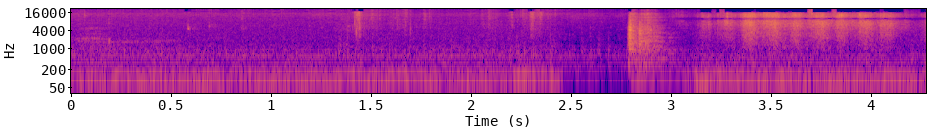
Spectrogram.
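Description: Golden-brown fried cabbage and gram flour pakoras, fried on both sides and resting in a strainer, are handled against a low background rumble. After a brief hush, a sharp crisp crack is followed by bright, airy crackling. The pakoras sound crispy.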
